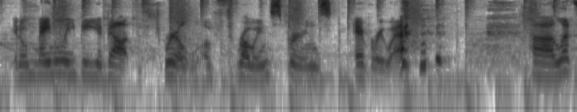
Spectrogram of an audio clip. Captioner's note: laughter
